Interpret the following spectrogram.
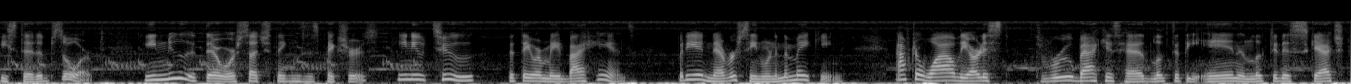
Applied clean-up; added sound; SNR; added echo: none; Cricket / Frog; -5 dB; none.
